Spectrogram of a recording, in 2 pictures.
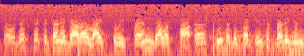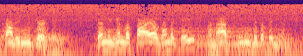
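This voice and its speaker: An actor narrating an old radio crime drama in a formal, dramatic storytelling manner. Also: male voice, medium pitch, animated, brisk, close to an everyday voice. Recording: tinny old radio recording with music.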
